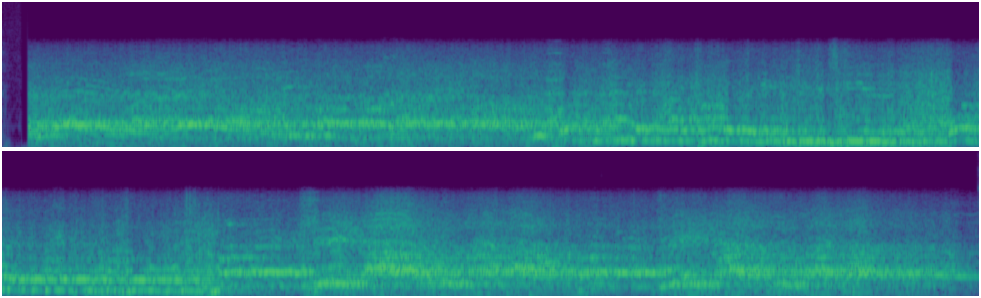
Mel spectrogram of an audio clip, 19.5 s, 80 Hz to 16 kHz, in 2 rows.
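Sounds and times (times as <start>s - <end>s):
football stadium crowd chanting: 0.0s - 7.0s, 12.2s - 19.5s
football stadium crowd cheering at a cup semi-final: 0.0s - 19.5s.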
